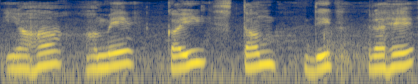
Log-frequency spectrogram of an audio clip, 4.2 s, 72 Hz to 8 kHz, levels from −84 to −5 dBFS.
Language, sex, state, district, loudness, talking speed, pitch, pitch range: Hindi, male, Madhya Pradesh, Dhar, -16 LUFS, 85 wpm, 190 Hz, 175-215 Hz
